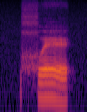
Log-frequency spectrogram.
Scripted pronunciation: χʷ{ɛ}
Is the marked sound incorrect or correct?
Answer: correct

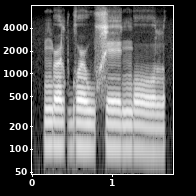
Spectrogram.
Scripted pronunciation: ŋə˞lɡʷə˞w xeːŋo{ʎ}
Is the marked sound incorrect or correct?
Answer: incorrect: l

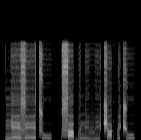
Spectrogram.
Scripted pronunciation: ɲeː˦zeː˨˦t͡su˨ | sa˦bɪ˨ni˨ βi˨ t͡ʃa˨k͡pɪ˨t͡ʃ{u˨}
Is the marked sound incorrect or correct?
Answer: incorrect: u˦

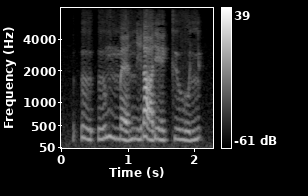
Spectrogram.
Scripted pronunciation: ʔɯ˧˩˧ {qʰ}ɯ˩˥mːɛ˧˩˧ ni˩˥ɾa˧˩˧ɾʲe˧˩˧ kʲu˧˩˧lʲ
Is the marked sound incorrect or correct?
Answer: incorrect: ʔ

